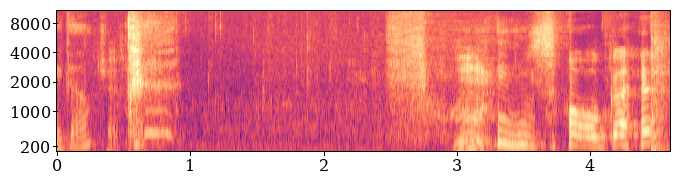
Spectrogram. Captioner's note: laughing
